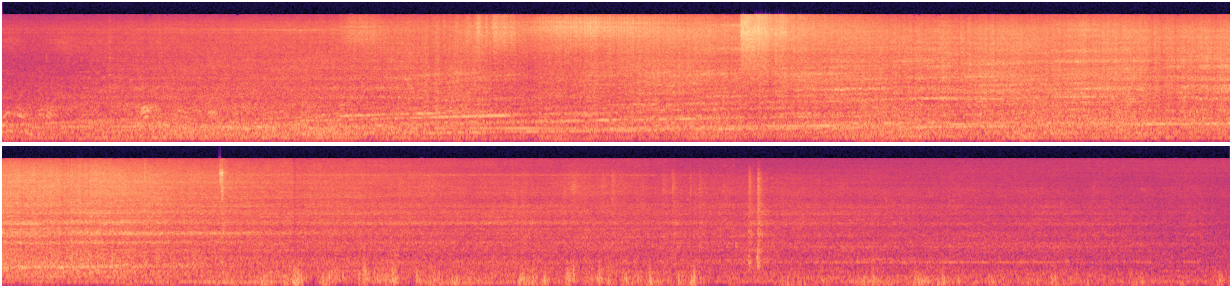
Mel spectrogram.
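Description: A JR West local electric commuter train pulling out and accelerating. Its inverter-driven motors whine in several tones that climb steadily in pitch for about fifteen seconds. Then the wheels click over the rail joints, fading as the train moves off.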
